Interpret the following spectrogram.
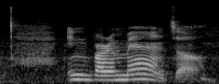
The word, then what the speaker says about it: environmental: for stress emphasis, namely environmental and experimental and instrumental. The stress is not on the third syllable but on the fourth syllable.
